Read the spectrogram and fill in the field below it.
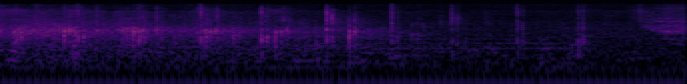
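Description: An audience at a Kenyan presidential event at KICC applauds a panel, steady dense clapping filling the hall at a moderate distance, with a few sharper individual claps standing out and murmuring voices beneath.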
